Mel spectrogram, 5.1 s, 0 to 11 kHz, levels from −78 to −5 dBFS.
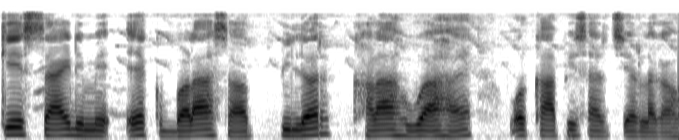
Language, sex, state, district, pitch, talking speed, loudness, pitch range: Hindi, male, Jharkhand, Palamu, 130 Hz, 190 wpm, -17 LUFS, 120-135 Hz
